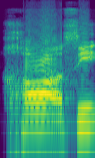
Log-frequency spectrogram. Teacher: خا کو ایک الف کے برابر کھینچنا ہے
